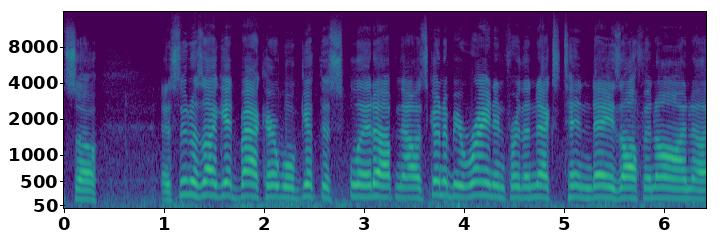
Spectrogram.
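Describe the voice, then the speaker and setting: A fairly high-voiced man with a Southern US accent talks to camera outdoors in a windy wood lot. He rambles and restarts often, and his sore throat leaves his voice a little rough. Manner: rambling, many uhs and restarts. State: sore throat, voice not back. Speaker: vlogger. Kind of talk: casual outdoor vlog.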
